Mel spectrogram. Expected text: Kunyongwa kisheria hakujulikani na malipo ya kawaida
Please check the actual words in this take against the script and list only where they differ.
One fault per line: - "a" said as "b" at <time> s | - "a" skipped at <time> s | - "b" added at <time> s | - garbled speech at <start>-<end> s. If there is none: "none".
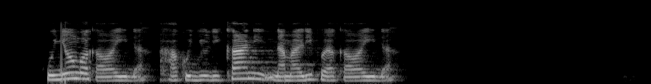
- "kisheria" said as "kawaida" at 0.9 s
